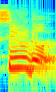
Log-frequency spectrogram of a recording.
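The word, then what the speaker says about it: pseudo: তারপরে দেখো সিউডো, সিউডো পি প্রথমে রয়েছে কিন্তু উচ্চারিত হচ্ছে সিউডো এস দিয়ে, সিউডো কথার অর্থ হলো ছদ্ম, যেমন বলি আমরা সিউডোনেম অর্থাৎ ছদ্মনাম। এইরকম দেখো কিছু কিছু ওয়ার্ড রয়েছে যেখানে কি হচ্ছে পি টোটালি সাইলেন্ট আছে, কিন্তু বানানোর ক্ষেত্রে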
